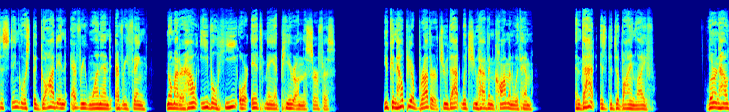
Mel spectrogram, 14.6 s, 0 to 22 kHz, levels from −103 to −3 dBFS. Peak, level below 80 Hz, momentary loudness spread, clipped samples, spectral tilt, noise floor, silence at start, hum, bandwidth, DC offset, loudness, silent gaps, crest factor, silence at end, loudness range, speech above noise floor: -2 dBFS; -58 dBFS; 7 LU; under 0.1%; -6 dB/octave; under -90 dBFS; 0 s; none; 15 kHz; under 0.1%; -19 LUFS; none; 16 dB; 0 s; 3 LU; over 72 dB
